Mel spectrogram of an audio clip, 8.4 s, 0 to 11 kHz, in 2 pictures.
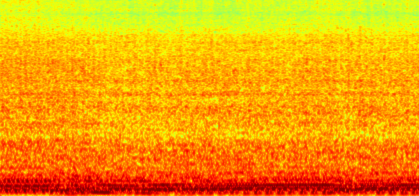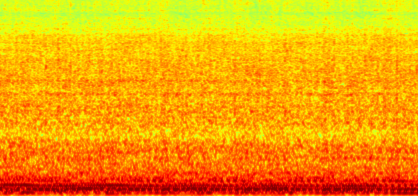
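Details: Abandoned 1956 Oldsmobile 88 revived after plugs done and carburetor bowls filled; deep, even low rumble with a steady beat, no knocks or misses; settles into a smooth idle.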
